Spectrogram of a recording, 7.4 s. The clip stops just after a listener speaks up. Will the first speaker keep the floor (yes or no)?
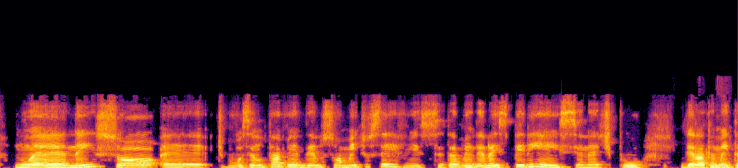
yes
